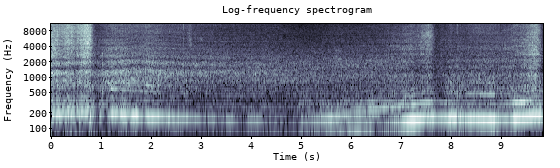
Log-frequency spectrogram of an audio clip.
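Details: Volvo S40 T5 2.5 L inline-five, hard throttle pulls: a loud raw blat climbing and dropping with revs, like an open turbo outlet, from an exhaust leak at the flex pipe bolted to the turbo.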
